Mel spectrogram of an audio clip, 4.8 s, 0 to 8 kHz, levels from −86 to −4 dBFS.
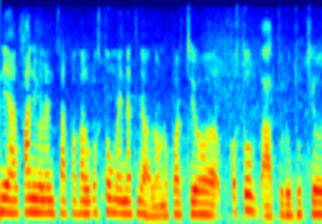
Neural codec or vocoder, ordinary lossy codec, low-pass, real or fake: none; none; 7.2 kHz; real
